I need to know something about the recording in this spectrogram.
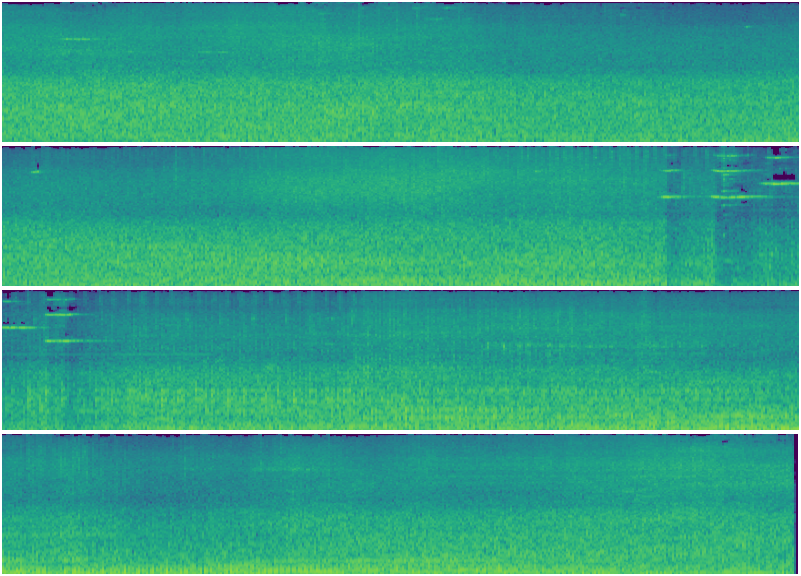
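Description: Road traffic passing, then the diesel engine of a London Transport RF single-deck bus running close by as it pulls past. The engine grows louder through the second half.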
